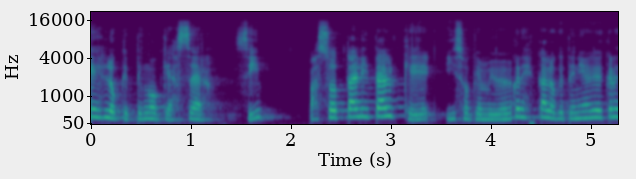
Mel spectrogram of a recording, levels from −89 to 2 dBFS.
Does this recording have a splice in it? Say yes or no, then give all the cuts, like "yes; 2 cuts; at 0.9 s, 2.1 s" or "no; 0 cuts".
yes; 2 cuts; at 3.0 s, 4.2 s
